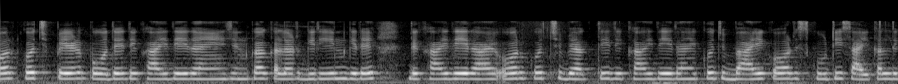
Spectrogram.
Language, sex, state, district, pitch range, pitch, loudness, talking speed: Hindi, female, Chhattisgarh, Raigarh, 250-265 Hz, 255 Hz, -17 LUFS, 185 wpm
